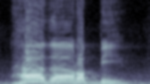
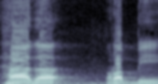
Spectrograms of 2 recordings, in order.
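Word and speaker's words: هذا ربي: And he said, Hada Rabbi. Let's pay very close attention to how we pronounce this, how the intonation of this.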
